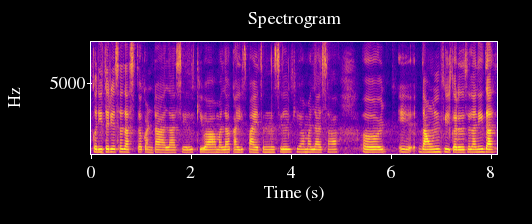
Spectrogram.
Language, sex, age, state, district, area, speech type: Marathi, female, 18-30, Maharashtra, Ratnagiri, urban, spontaneous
